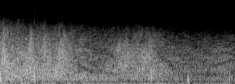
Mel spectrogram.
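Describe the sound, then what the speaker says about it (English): A high power model rocket launches from a pad at an outdoor rocketry event, a loud roaring rush of motor thrust that starts close and slowly fades as the rocket climbs away. "And we are ready to launch Chuck's rocket off of pad 66. In 5, 4, 3, 2, 1, launch"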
